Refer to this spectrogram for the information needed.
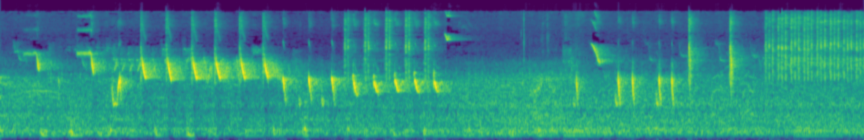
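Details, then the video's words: Wild Asian brown flycatcher song: a fast series of clear descending chirps repeated about twice a second, with higher thin notes mixed in and a burst of broadband noise at the end. "SUARA MERDU SIKATAN LONDO DI ALAM LIAR"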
